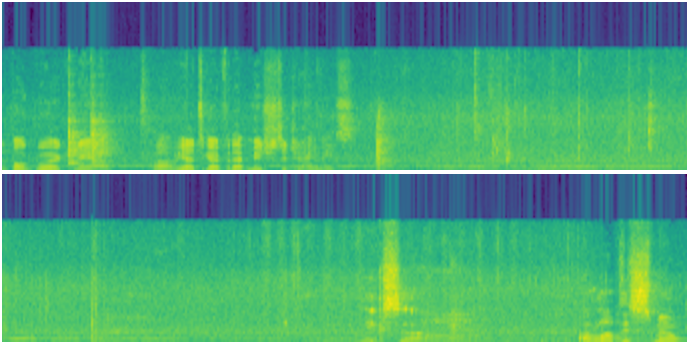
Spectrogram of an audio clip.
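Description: A man speaks close by, casually.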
